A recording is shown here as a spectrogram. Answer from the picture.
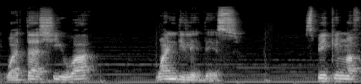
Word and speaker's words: は: learned for the Japanese language it involves the wall particle and as you can see the wall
